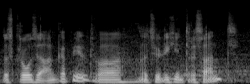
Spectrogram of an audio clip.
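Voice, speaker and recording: A man from Germany, an art collector, giving halting, unscripted interview answers. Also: fairly low pitch, animated, vocal fry, warm tone. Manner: halting, searching for words. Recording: busy crowd in background.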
